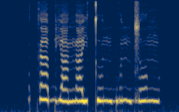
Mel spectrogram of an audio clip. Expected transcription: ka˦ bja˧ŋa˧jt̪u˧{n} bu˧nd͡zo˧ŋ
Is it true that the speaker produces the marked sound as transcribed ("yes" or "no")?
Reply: yes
